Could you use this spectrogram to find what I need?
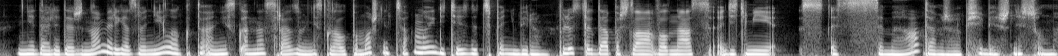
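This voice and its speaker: In a dry, close sound with no echo, a woman with a plain, everyday voice talks at a moderate pace and medium pitch, her loudness very even. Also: ordinary pitch variation. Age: 30s. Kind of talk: personal testimony interview. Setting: studio.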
